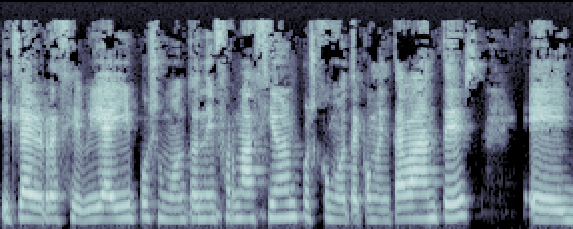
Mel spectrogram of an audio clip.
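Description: A woman speaks with fairly even intonation. The recording is very clean with a silent background. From Spain, Madrid area. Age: 20s. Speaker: journalism student. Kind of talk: faith testimony interview. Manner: halting.

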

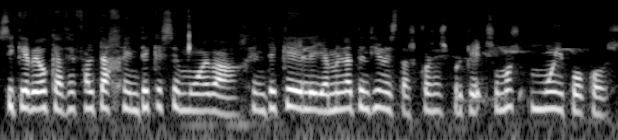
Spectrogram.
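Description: A woman's high, monotone, flat voice at a very fast pace, in dry, close sound with no echo. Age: young. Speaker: university student volunteer. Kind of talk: testimony.

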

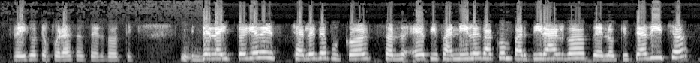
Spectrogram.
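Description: A woman's voice, close and dry, without any echo. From Mexico. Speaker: contemplative nun. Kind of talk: phone interview.

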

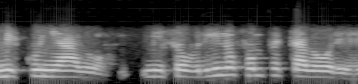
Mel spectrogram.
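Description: Fairly high pitch from a woman's voice. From Tenerife, Canary Islands. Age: 60s. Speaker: caller. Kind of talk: phone-in chat. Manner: halting.

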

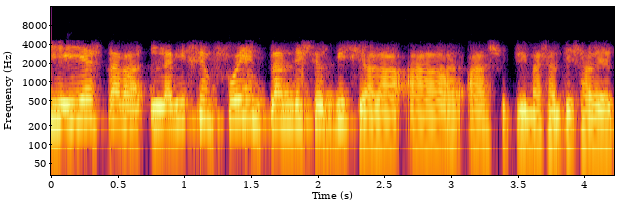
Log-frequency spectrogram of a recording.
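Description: Lively intonation, a moderate pace and an ordinary speaking voice from a woman. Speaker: volunteer group coordinator. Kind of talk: interview.

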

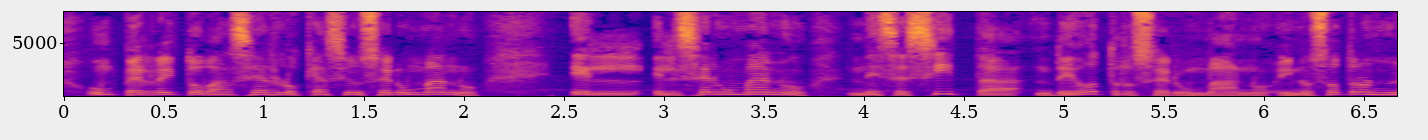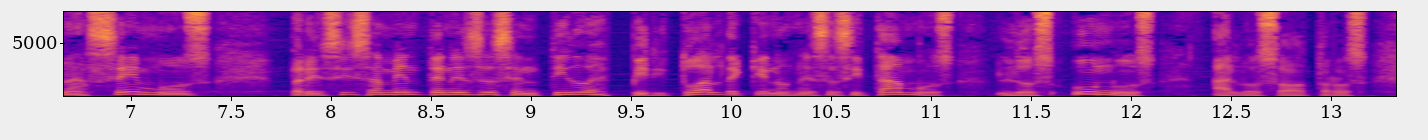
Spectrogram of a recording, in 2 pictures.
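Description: This is a normal speaking voice from a man, fairly high in pitch, with lively intonation and very even loudness. The sound is dry and close, without echo. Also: moderate pace. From Venezuela, Andean region (Mérida). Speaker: priest. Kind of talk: radio interview. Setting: studio.

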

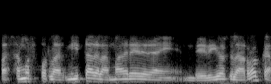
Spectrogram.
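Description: A man's voice at a medium pitch. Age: 40s. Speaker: amateur cyclist. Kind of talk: interview. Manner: halting.

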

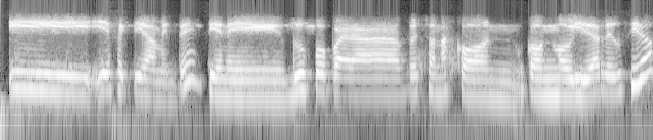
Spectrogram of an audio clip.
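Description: A woman speaks at a very slow pace, her pitch medium. Her loudness stays very even, and her intonation is fairly even. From Spain, Madrid. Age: 20s. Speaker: medical student. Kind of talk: radio interview. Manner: halting, repeats words.

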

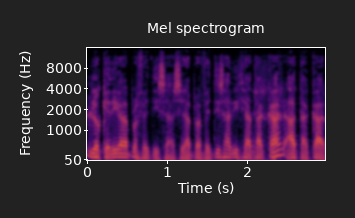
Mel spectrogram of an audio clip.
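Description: Very fast speech comes from a man at a fairly low pitch, with ordinary pitch variation. The recording is very clean, with a silent background. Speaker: radio host, priest. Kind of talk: radio talk.

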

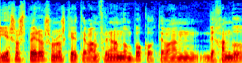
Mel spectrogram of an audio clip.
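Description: A man uses a normal speaking voice at a medium pitch with ordinary pitch variation. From Valencia region, Spain (Vilamarchant). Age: 30s. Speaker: seminarian. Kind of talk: radio interview. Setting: radio recording in a seminary.

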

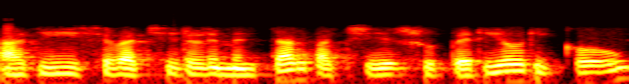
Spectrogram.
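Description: In a normal speaking voice, a man talks at a moderate pace with a fairly low pitch and fairly even intonation. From Castile, Palencia province. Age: 60s. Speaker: retired blind teacher, volunteer. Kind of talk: radio interview.

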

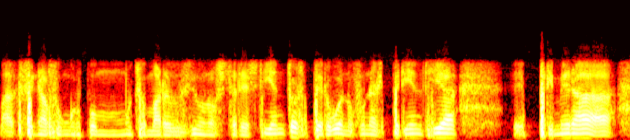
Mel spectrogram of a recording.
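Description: Flat and monotone, a man talks at a very fast pace. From Spain, Madrid. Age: 60s. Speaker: archbishop-elect, Franciscan friar. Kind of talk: interview testimony. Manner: halting, with frequent repetitions.

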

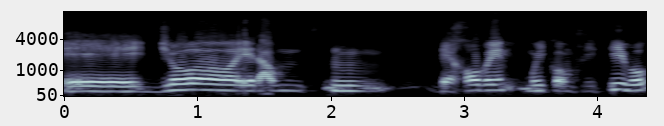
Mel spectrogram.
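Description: Here a man is talking. His voice sounds dry and close, without any echo. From Spain (Alicante, raised mostly Málaga). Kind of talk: testimony. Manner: halting.

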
